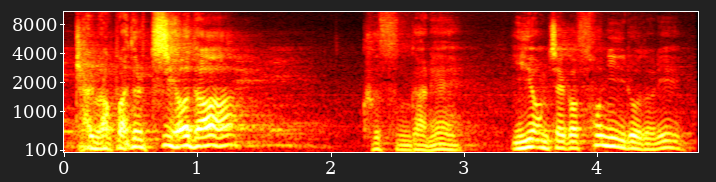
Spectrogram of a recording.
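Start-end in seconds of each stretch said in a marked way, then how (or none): 0.1-1.3 raised, loud exorcist's decree; emphatic preacher's command at full voice; forceful repeated command. Retold or imitated. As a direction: drive the binding order home, voice lifting at the end. Same command repeated with more force.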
